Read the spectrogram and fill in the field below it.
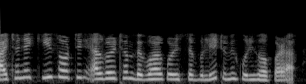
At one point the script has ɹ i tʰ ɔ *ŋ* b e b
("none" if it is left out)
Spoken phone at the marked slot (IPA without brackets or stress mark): m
